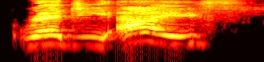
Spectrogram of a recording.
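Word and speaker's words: Regice: fragile move on uh absolutely not it is reggie ice and i'm going to punch you it could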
